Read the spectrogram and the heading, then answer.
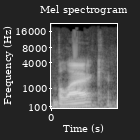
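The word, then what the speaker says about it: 6LACK: The artist, who his name is supposed to be Black, but it's spelled 6LAK.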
